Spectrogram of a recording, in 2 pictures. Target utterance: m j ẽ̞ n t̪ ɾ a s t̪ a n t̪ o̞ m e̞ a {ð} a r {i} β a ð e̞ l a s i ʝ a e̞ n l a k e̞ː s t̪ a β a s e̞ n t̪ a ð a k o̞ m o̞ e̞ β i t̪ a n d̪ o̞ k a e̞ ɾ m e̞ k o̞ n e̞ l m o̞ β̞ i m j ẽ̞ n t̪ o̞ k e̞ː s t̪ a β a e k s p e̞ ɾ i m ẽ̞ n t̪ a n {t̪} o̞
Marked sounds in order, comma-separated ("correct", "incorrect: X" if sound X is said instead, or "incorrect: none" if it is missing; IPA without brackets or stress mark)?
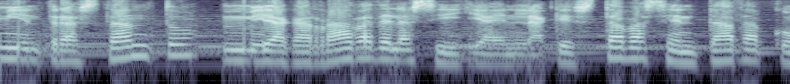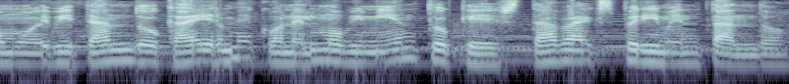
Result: incorrect: ɣ, incorrect: a, incorrect: d̪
